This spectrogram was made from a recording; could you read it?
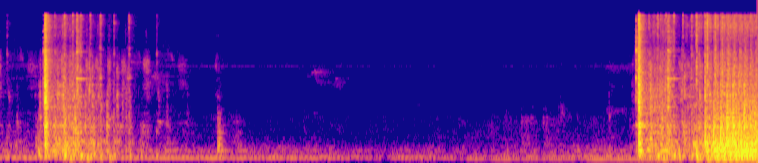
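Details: Craftsman mower, first start in nine months, starter cable held with tape and zip ties: short cranking burst, quiet pause, then the engine catches and settles into a steady run; normal start after long storage.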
